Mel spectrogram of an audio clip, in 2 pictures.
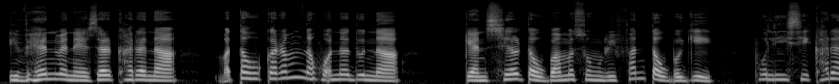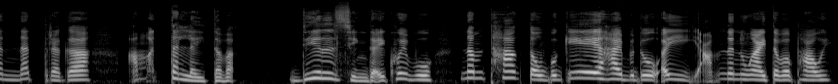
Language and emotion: Manipuri, disgusted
